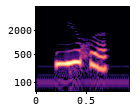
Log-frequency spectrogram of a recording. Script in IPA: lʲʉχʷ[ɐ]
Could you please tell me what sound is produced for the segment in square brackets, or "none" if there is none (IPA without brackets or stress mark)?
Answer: ɐ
